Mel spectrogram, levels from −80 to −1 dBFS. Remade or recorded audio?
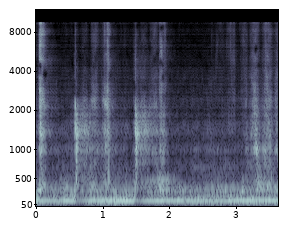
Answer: remade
